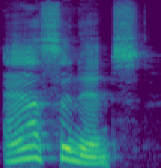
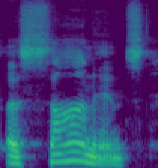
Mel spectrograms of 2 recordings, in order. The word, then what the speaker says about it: assonance: indeed I did yes the correct way to pronounce this last one is assonance your English teachers love to pronounce it as a sonnets but they do that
